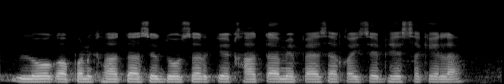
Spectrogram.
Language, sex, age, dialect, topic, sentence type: Magahi, male, 18-24, Western, banking, question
